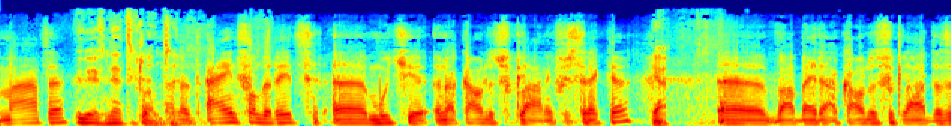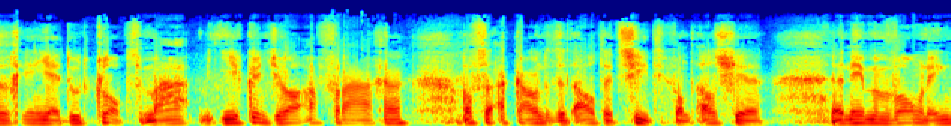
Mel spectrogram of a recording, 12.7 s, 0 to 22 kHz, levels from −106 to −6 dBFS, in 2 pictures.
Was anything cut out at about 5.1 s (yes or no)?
no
